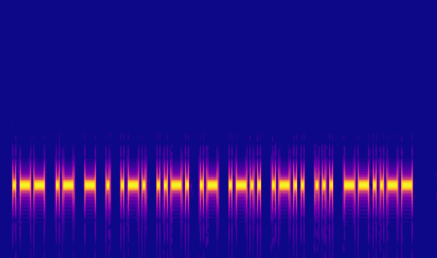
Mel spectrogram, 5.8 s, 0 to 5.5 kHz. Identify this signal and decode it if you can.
Morse code, heard as a keyed tone, about 25 wpm, 600 Hz. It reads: WATERFALLS,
